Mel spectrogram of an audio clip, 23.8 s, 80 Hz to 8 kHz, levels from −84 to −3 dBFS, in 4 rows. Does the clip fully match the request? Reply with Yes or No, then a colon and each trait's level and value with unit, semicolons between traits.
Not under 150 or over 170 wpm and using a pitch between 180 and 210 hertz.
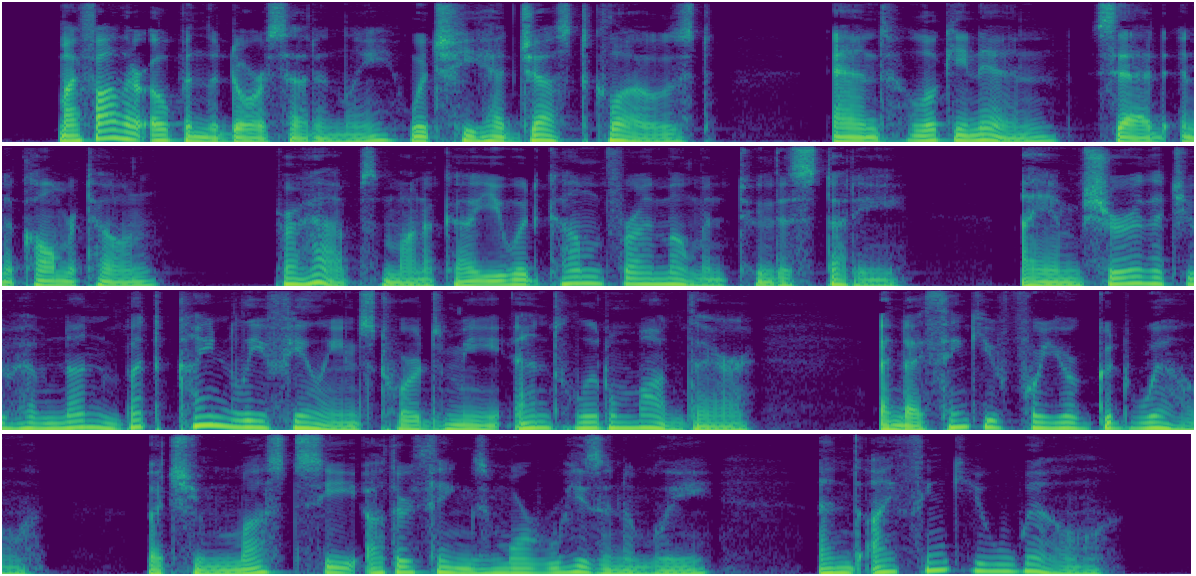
No: average, 165 wpm; low, 100 Hz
